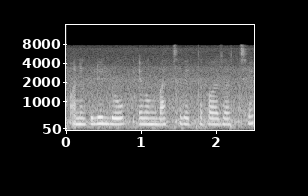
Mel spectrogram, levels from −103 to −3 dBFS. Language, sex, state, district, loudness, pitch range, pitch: Bengali, male, West Bengal, Kolkata, -15 LUFS, 205-215 Hz, 210 Hz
